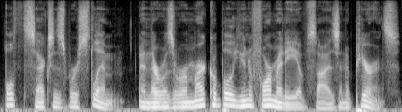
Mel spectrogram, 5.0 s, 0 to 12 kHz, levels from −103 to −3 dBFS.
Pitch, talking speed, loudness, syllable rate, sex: 105 Hz, 165 wpm, -16 LUFS, 5.7 syllables/s, male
